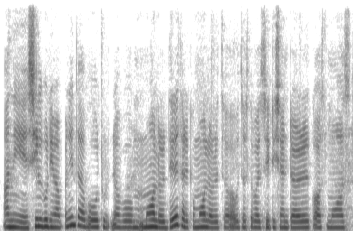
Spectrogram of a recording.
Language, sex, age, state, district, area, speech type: Nepali, female, 30-45, West Bengal, Jalpaiguri, rural, spontaneous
